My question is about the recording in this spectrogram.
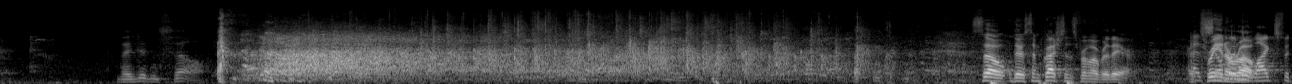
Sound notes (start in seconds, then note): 2.2 laughter and applause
